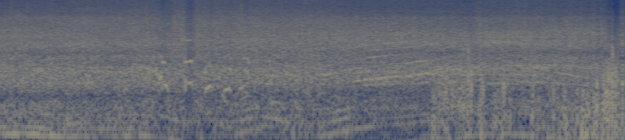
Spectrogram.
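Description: First-generation Range Rover's engine revving under load as it ploughs through deep mud, its pitch climbing and then dropping back about four seconds in.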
